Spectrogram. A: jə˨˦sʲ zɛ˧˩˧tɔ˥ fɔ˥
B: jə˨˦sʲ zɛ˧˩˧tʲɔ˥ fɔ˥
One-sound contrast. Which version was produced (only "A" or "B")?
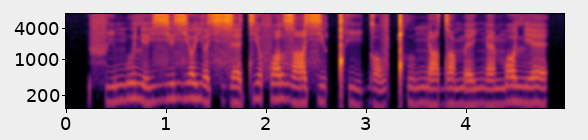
B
